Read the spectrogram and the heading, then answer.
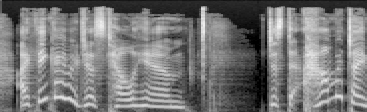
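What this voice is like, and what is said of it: Usual voice. Nothing is said of it.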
